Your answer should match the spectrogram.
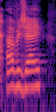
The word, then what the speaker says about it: AVIJÉ: And the first time we saw her name written down, we did actually ask her for a pronunciation guide. And she sent me a little voice note saying it's AVIJÉ.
